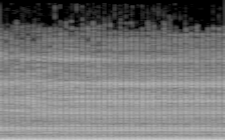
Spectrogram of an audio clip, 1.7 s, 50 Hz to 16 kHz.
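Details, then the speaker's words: 1984 Jeep Wagoneer at key-on with the engine stopped: a loud, fast, even ticking buzz of about eighteen pulses per second from an electric fuel pump that someone fitted at some point, heard before cranking the engine. "oh that sounds like an electric fuel pump H the motor turns over but yeah that sounds like a a fuel pump"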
